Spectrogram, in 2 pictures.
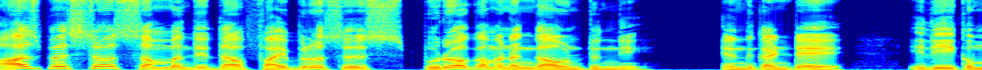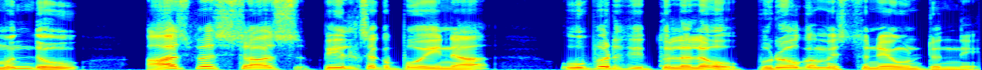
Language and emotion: Telugu, neutral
